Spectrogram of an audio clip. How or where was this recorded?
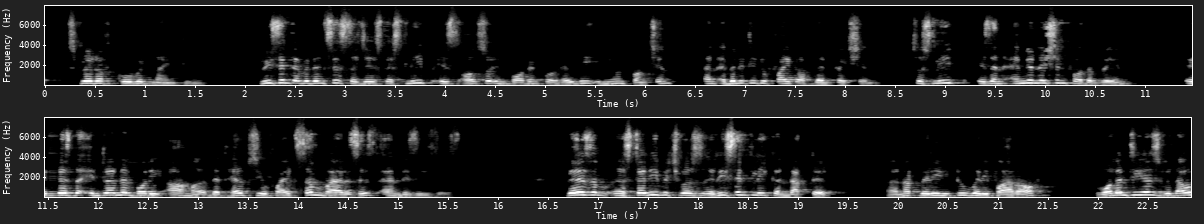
video call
